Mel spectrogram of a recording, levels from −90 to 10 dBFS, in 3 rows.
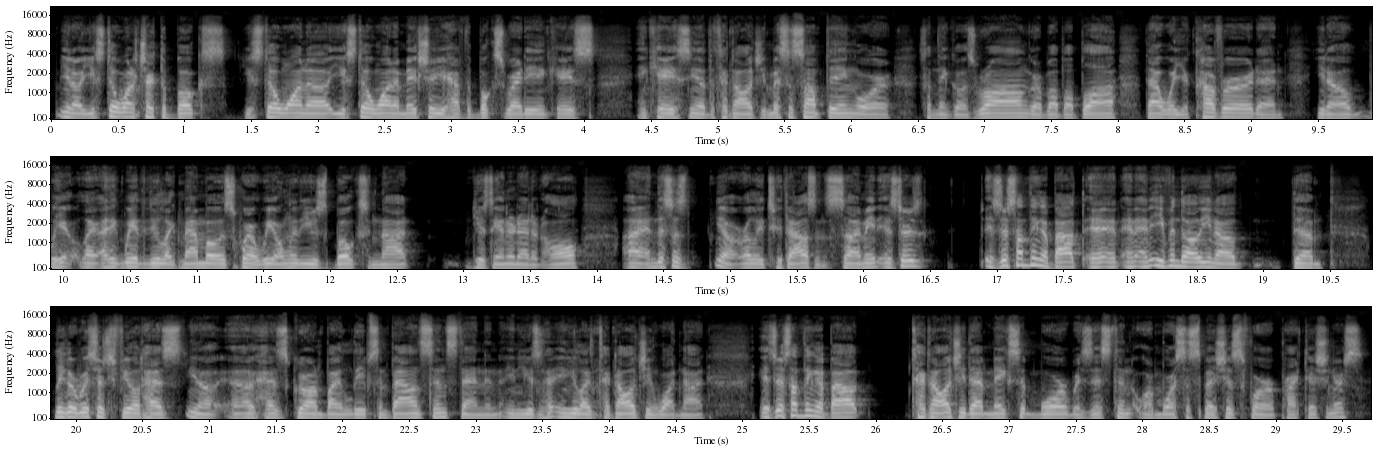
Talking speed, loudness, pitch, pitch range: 265 wpm, -23 LUFS, 135 Hz, 125-145 Hz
